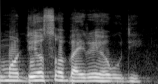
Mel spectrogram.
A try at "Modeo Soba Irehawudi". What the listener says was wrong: Hi, madam, no, they sing them like music. Pronounce them one by one, slowly. Make people know who you they talk about.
